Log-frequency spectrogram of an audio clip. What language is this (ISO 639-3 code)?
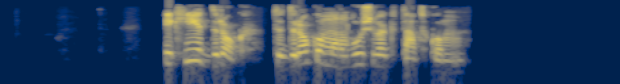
fry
